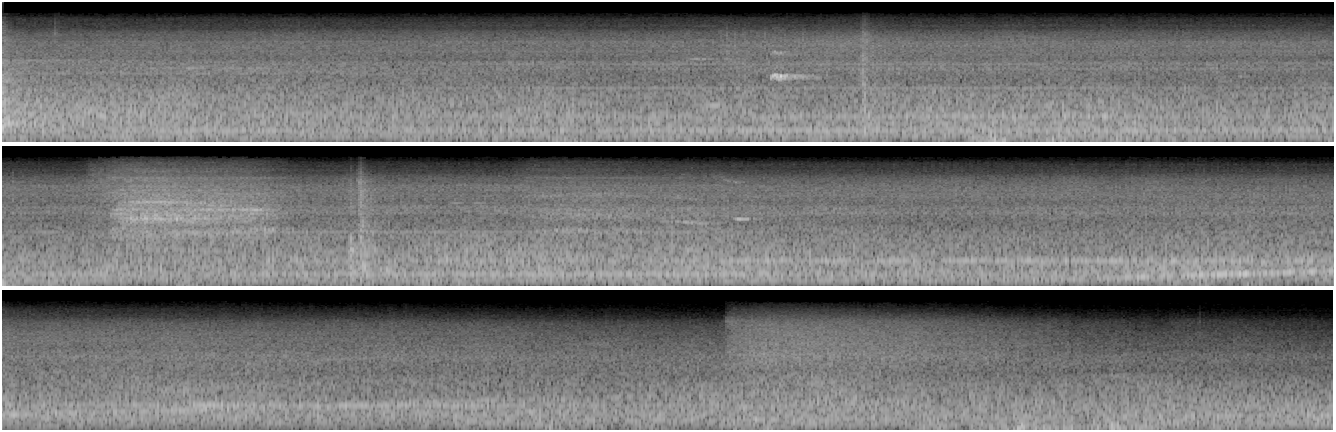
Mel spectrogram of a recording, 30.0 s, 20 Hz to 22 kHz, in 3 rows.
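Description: Hanshin 5001-series electric commuter train pulling out of a station: a steady equipment hum, a burst of hissing air about 11 seconds in, then a rising motor whine as it accelerates away. A broad hiss comes in near the end.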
